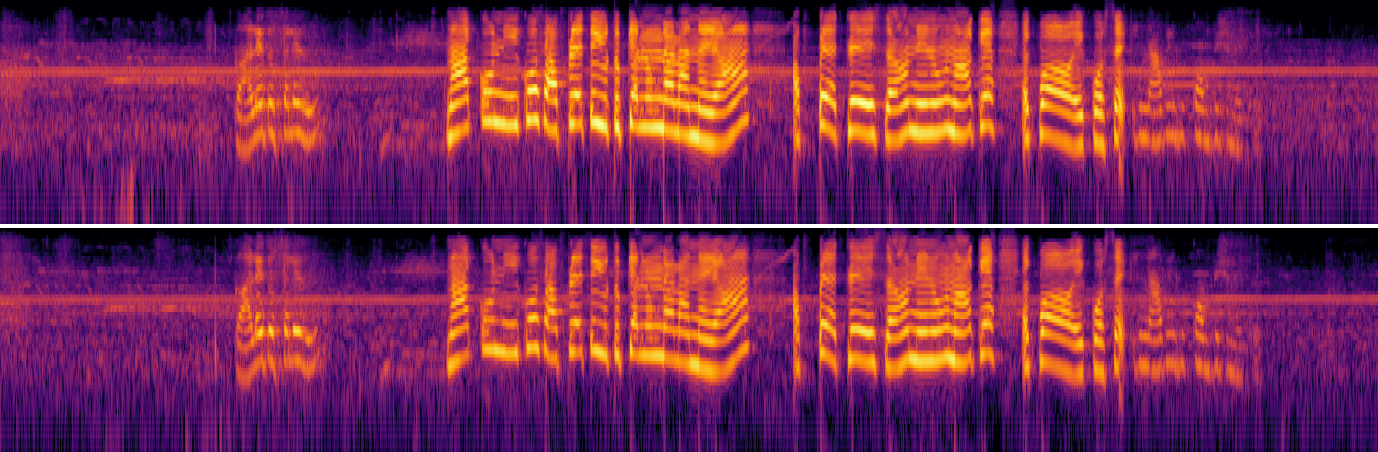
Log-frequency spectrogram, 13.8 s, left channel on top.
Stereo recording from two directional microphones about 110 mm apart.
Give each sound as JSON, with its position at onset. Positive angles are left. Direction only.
{"t": 2.3, "sound": "a woman's voice", "side_deg": -15}
{"t": 4.4, "sound": "a child's voice", "side_deg": 30}
{"t": 7.9, "sound": "a woman's voice", "side_deg": 0}
{"t": 9.3, "sound": "a woman's voice", "side_deg": -20}
{"t": 9.6, "sound": "a woman's voice", "side_deg": -5}
{"t": 11.3, "sound": "a woman's voice", "side_deg": -30}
